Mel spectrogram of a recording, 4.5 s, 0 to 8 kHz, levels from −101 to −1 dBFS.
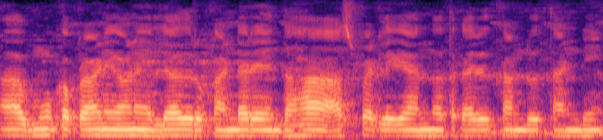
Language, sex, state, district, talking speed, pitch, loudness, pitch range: Kannada, male, Karnataka, Raichur, 105 wpm, 115 Hz, -15 LUFS, 115-120 Hz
